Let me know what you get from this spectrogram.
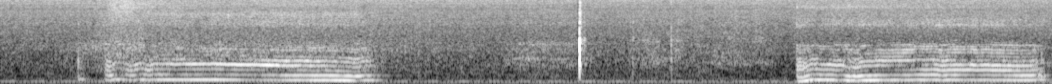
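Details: Sleeping fat orange cat snoring: two long drawn-out breaths with a steady, slightly nasal whining tone over a constant low hum, separated by a pause and a sharp click; a person murmurs just afterward.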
